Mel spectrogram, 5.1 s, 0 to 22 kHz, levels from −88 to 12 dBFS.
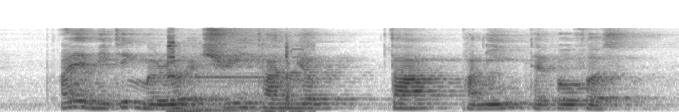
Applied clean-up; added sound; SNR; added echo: none; Printer; 5 dB; reverberation time 1.1 s.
